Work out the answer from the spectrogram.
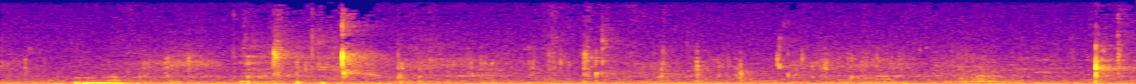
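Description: Close-up chewing and wet mouth sounds of people eating soft food, with scattered light clicks of a fork against a plate.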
